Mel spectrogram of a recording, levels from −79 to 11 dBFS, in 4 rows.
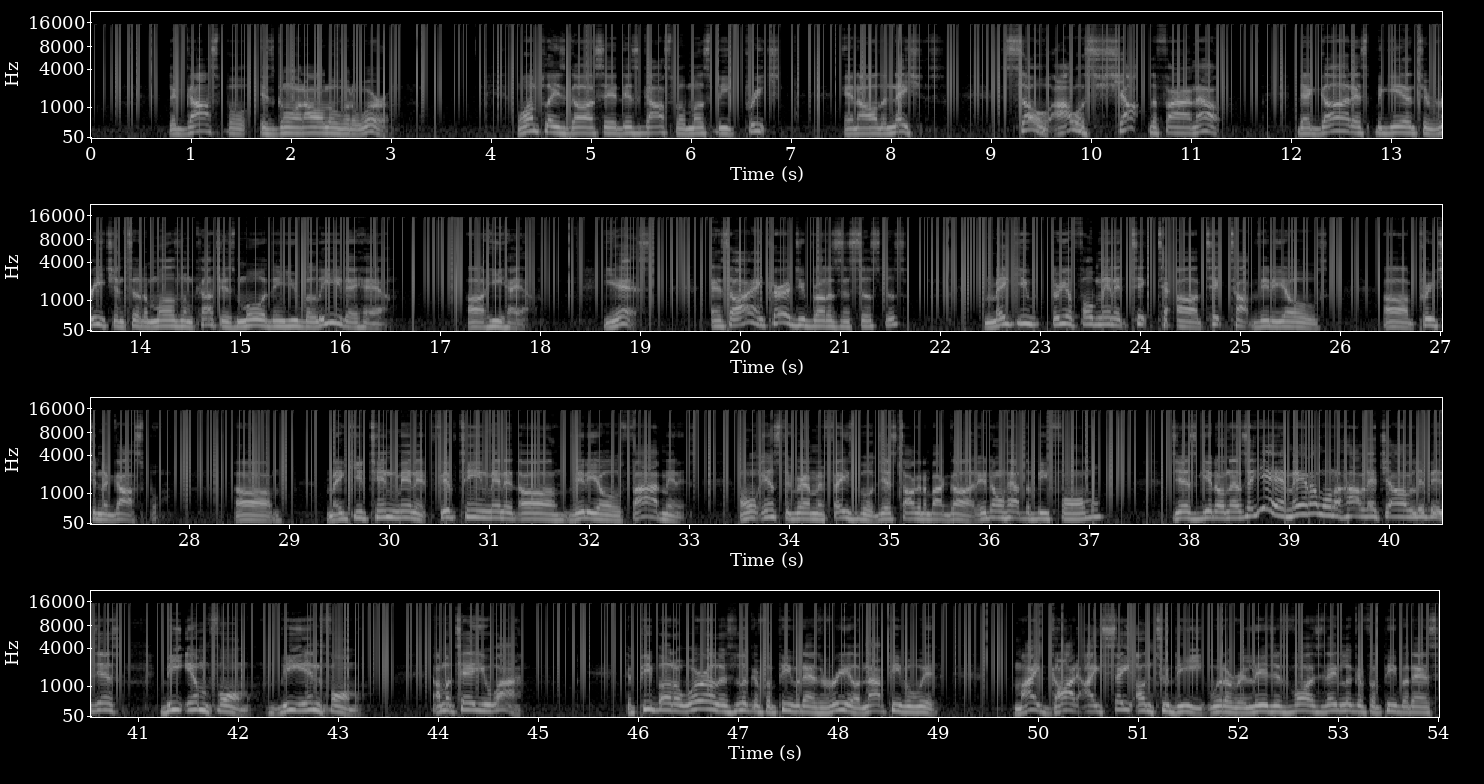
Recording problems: crackle, like an old record; loud; 3 dB below the speech

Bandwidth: 15 kHz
